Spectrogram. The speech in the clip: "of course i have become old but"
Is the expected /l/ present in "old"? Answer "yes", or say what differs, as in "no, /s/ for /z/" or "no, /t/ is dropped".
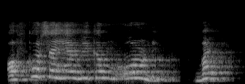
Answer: no, /n/ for /l/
